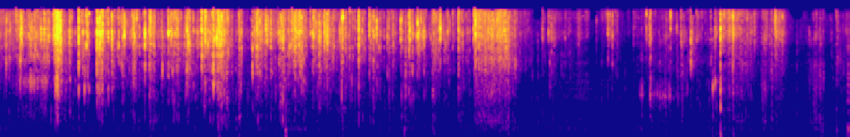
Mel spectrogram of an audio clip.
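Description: A cracker packet's wrapper crinkling and rustling as it is pulled open by hand for about five seconds, then much quieter with a few faint clicks.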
